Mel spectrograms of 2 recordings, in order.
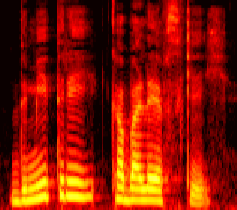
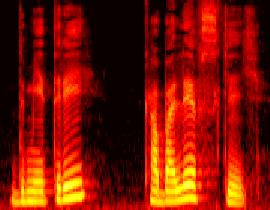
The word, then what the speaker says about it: Dmitry Kabalevsky: now back to the list next will be Dmitry kabalevsky Dmitry kabalevsky a lot of young students of violin would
